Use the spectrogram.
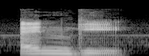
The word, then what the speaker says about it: NG: Engi is how you pronounce it, apparently.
